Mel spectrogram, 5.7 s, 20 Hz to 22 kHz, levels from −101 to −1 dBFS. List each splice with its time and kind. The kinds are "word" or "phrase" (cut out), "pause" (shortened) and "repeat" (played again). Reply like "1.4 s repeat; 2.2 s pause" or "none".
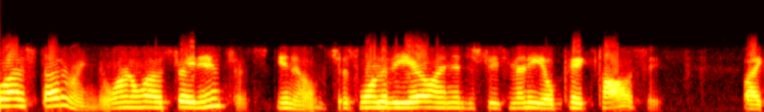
none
